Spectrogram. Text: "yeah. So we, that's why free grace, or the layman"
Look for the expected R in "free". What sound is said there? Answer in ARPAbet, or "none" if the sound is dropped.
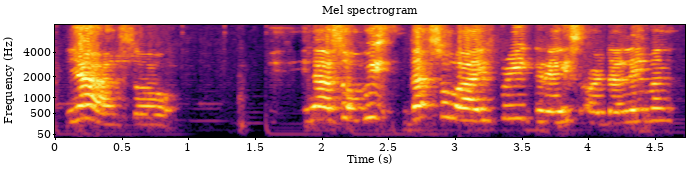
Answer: R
